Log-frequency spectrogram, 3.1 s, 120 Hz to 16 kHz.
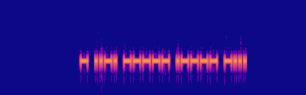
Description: Morse code, heard as a keyed tone, about 52 wpm, 700 Hz. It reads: TF01B
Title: Code Groups - 5 Letter:Numbers - 50wpm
